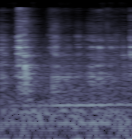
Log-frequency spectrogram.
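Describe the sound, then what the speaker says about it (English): A tool scrapes around the inside edge of a bonsai pot holding an apple tree, loosening the soil in a short, close rasping rub. "going to start by loosening up the edges of the pot"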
